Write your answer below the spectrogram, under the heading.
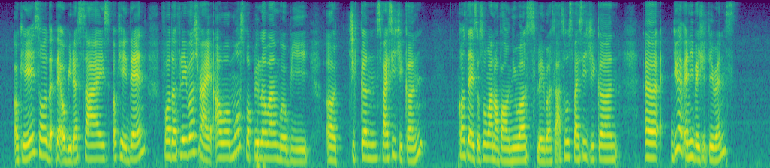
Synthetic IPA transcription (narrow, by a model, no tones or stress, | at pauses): ʔokesodədɛt̚wilbidəsaɪsʔokedɛ̃nfɔdəflevəsɹaɪta̰wəmospɔpjuləwãnwilbiʔət͡ʃikə̃nspaɪsit͡ʃikə̃n | bikɔsdɛtisɔlsowãnɔfawənjuəsflevəsla̰sospaɪsit͡ʃikə̃n | ədujuhɛvɛnivɛd͡ʒitiɹə̃ns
